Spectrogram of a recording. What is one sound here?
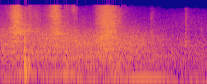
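Sand pours and patters onto a loose floor.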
